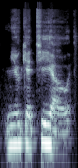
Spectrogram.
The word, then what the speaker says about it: Mukilteo: Mukilteo is how you say it.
